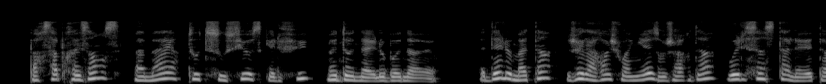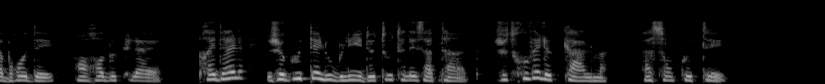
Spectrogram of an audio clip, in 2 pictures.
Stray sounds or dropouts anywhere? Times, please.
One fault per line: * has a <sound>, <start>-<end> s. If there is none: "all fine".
all fine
